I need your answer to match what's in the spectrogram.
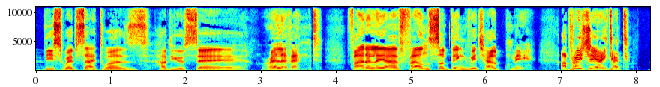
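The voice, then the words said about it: Stereotypical put-on French accent. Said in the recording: “say it in a stereotypical French accent ... That was a terrible.”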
